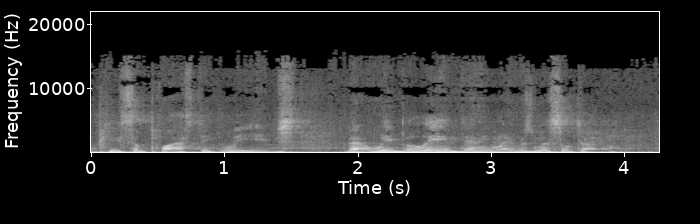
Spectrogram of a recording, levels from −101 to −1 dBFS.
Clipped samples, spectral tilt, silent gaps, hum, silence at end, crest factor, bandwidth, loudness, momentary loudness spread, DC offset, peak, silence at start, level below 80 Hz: under 0.1%; -6 dB/octave; none; none; 0 s; 16 dB; 15.5 kHz; -23 LUFS; 7 LU; under 0.1%; -8 dBFS; 0 s; -38 dBFS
